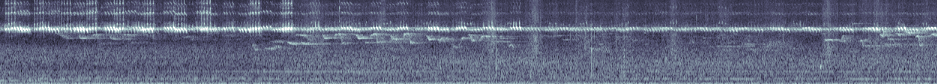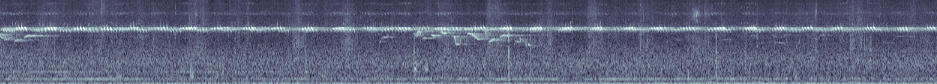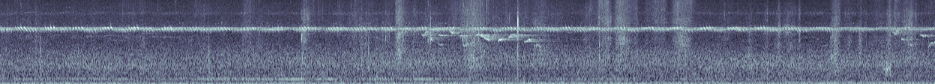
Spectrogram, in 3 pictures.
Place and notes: path of seasons, Piramida, Maribor - morning tuning
early solstice morning ambience with crickets, fly, distant traffic, birds, dew on high grass ...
